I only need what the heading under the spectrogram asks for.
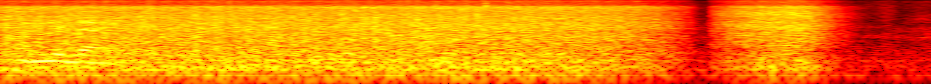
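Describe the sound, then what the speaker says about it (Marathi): Heavy, continuous rain driven by strong wind in Ratnagiri roars as a dense wash of noise, then drops off abruptly near the end. "सातत्यानं रत्नागिरीमध्ये पाऊस सुरू आहे वेगवान वारे सुद्धा वाहत आहे"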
